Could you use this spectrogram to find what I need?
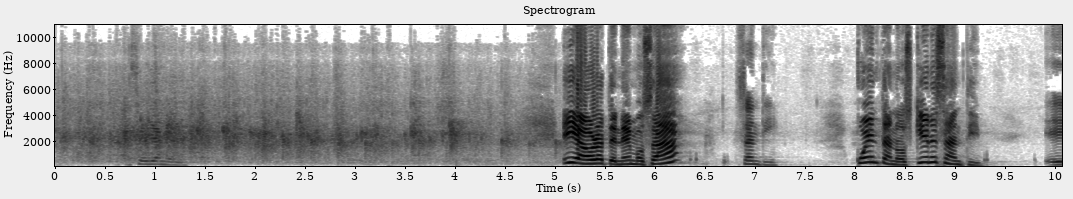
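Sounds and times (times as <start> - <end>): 
audience applause: 0.0 - 5.4
speech: 0.8 - 1.5, 5.1 - 6.3, 6.9 - 7.3, 8.0 - 10.0.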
